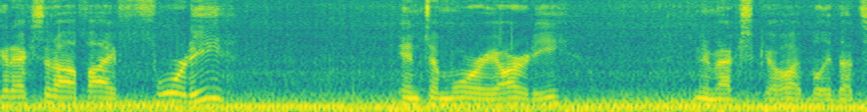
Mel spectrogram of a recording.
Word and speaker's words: Moriarty: Moriarty, New Mexico. Moriarty, did I say it right? Moriarty, yeah. Okay, Moriarty.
